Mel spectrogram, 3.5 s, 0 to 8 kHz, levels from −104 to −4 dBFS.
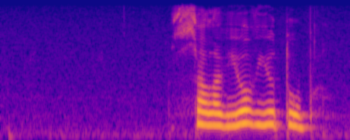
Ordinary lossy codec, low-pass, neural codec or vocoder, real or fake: none; 7.2 kHz; none; real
